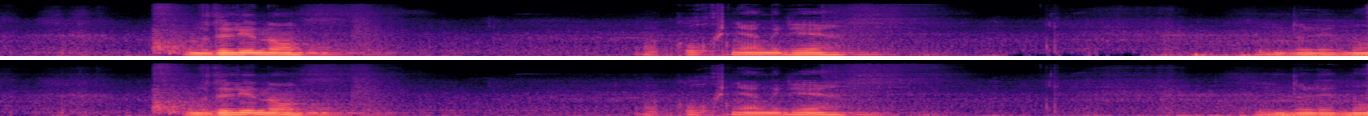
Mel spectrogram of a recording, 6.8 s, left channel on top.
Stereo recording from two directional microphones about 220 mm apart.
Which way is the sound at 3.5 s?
15° left (ahead or behind).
